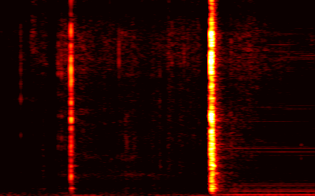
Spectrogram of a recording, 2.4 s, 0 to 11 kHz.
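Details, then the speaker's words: 1983 Mercedes W126 280SE unused for over 10 years: fuel pump powered directly at 12 volts from a battery charger, a click then a steady even buzz; the pump works, and a relay fault is suspected if it won't run on ignition. "Et ben voilà. Et elle fonctionne bien en 12 volts. Elle tourne bien."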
